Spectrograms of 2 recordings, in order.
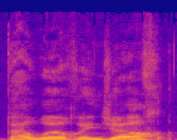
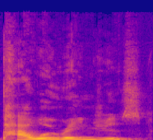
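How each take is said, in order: First: The name is said with a French accent. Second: The name is said with an English accent. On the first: The listener understands the name. The speaker calls it right. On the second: The listener does not understand the name. The speaker calls it wrong.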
